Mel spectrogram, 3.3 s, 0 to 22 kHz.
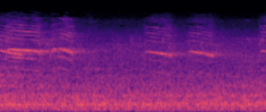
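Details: Blue jays pestering a young red-tailed hawk fledgling in an East Village, Manhattan park in June 2022: scratchy, drawn-out jeering calls in short series, partly masked by constant urban rumble.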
